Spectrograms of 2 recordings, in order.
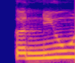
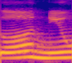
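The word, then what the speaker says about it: knew: ये देखिए न्यू, कन्यू नहीं, क न्यू नहीं, न्यू, क्योंकि एन से पहले के है तो न्यू, न्यू मीन्स जानना।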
